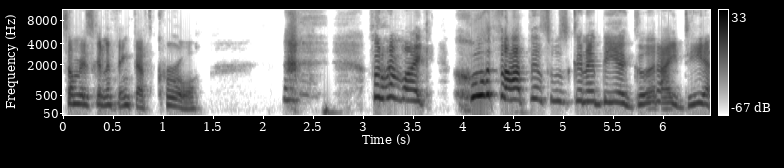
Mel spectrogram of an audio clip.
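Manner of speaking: talking through bursts of laughter, high and swooping. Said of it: "I know I'm laughing".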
